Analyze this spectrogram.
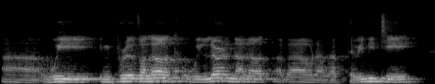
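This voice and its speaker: A man's voice: mid-range voice, normal speed, mellow, roomy sound, poor audio. Argentine man coaching a webinar audience. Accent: Argentine Spanish. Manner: earnest, addresses audience directly, frequent "right?" tag questions. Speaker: executive coach. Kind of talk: webinar presentation.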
